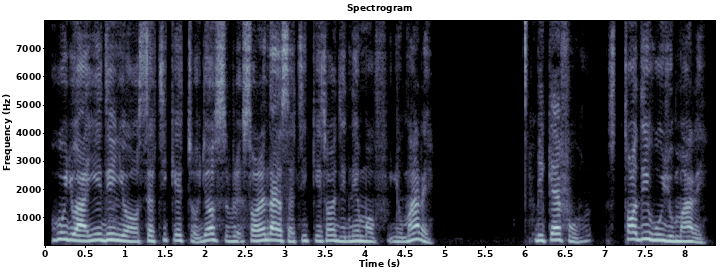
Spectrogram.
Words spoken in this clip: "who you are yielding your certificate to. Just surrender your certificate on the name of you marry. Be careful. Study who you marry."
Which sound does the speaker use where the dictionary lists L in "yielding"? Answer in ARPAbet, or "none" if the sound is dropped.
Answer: none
